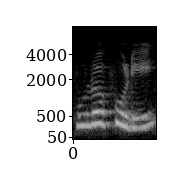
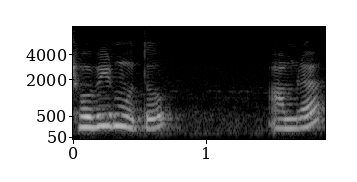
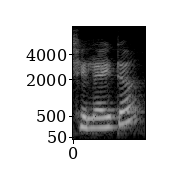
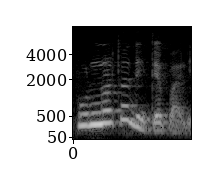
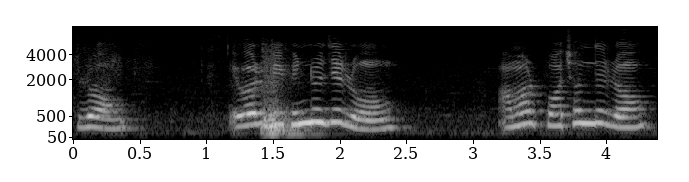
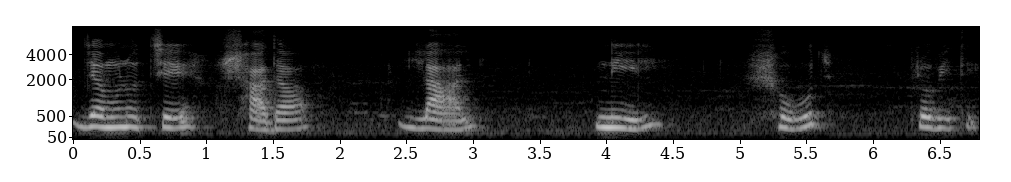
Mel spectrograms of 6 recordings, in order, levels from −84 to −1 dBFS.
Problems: none marked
